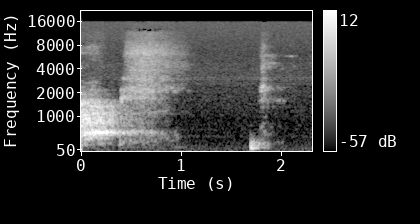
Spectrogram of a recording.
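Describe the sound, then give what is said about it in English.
A dog barks twice: a long, drawn-out bark that trails off, then after a pause a single short, sharp bark. No other sound between them. “see, even your dog is glad that you're in Dallas now. Yes, he is. He is. And he keeps on interrupting.”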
